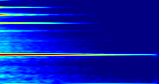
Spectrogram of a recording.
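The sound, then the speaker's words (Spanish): A single clear bell chime rings out with a bright metallic strike, then its steady tone fades away slowly over about a second and a half, with no voices. The chime is a cue to repeat words in a French reading exercise. “Au son du timbre, relis les mots après moi.”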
